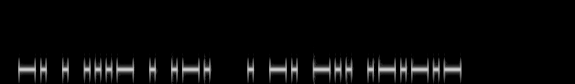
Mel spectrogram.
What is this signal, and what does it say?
Morse code, heard as a keyed tone, about 22 wpm, 700 Hz. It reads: NEVER END.
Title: Sentences from Top 1000 Words - Review Part 3 - 22wpm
